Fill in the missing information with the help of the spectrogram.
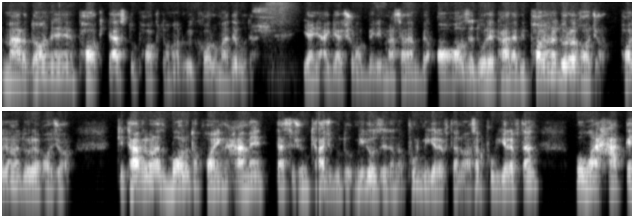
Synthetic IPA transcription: mæɾd̪ɒːnepʰɒːkʰd̪̥æst̪opʰɒːkʰd̪̥ɒ̰ːmæ̰nruːjekʰɒːɾumæd̪e̞buːd̪ænd̪̥ | jæniːʔæɟæɾʃomɒːbe̞d̪iːd̪mæsælænbeʔɒːɣɒːze̞d̪oːɾejepʰælæ̰biːpʰɒːjɒːne̞d̪oːɾejeɣɒːd͡ʒɒ̰ɾpʰɒ̰ːjɒːne̞d̪oːɾejeɣɒːd͡ʒɒːɾ | cʰe̞t̪ʰæɣɾiːbænæzbɒːlɒːt̪ʰɒpʰɒːjiːnhæme̞d̪̥æst̪eʃuncʰæd͡ʒbuːd̪omiːd̪oziːd̪æno̞̰pʰuːlmiːɟe̞ɾe̞ft̪ænoʔæ̰sænpʰuːlɟe̞ɾe̞ft̪æn | beonvɒːnehæɣːe

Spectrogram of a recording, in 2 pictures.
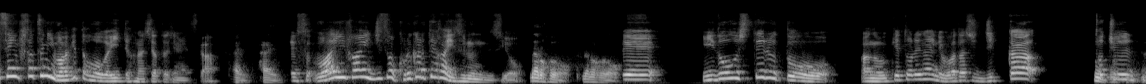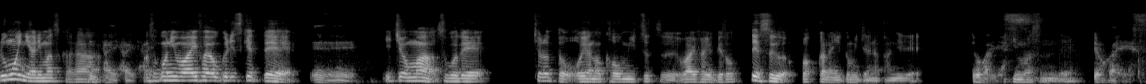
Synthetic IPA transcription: sẽ̞ɰ̃ɸɯ̟̥t̪at͡sɨɲ̟iβaɡe̞t̪aɦo̞ːɡaiːt̪ːeɦanaɕid̪at̪ːad͡ʑanaid̪eska̰aiaid̪esoβaiɸaid͡ʑit͡sɨβako̞ɾe̞kaɾat̪e̞ɦais̬ɨɾɯ̟̃nd̪e̞sɨjo̞̰naɾɯ̟ɦod̪o̰naɾɯɦod̪od̪e̞ | id̪o̞ːɕi̥t̪e̞ɾɯ̟t̪o̞ | ano̞ɯ̟ke̞t̪o̞ɾe̞naid̪eaβat̪aɕid͡ʑikːa | t̪o̞t͡ɕɨːɾɯmo̞iɲ̟iaɾʲimas̬ɨ̥kaɾahajhaasoko̞ɲ̟iβaiɸaiokɯ̟ɾʲit͡sɨ̥ke̞t̪e̞e | it͡ɕio̞ːmaːso̞ko̞d̪e̞ | t͡ɕoɾot̪ːo̞ʔojano̞kao̞mʲit͡sɨt͡sɨβaiɸaiɯ̟ke̞t̪o̞t̪ːe̞s̬ɨɡɯ̟βakːanaikɯ̟mʲit̪ainakãɲ̟d͡ʑid̪e̞̰ | jokaid̪esimasɨ̃nd̪e̞̰jokaid̪es

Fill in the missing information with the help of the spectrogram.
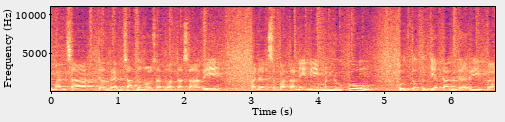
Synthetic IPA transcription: mansak̚danrɛmsat̪unɔlsat̪uat̪asɦaɾi | padakə̥səmpat̪aniniməndukʊŋ | unt̪ʊkːəɡiat̪andaɾiba

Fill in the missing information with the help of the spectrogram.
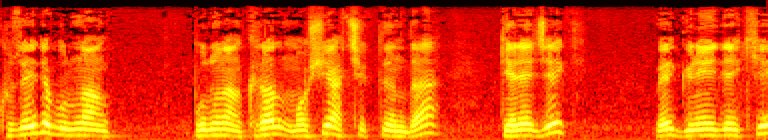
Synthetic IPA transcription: kʰuzejd̪ɛbunan | bulˠunankʰɯɾalˠmo̞ʃijaht͡ʃʰɯk̚t̪ʰɯːnd̪a | ɟ̥e̞lʲed͡ʒɛc | vɛɟynejd̪ecʰi

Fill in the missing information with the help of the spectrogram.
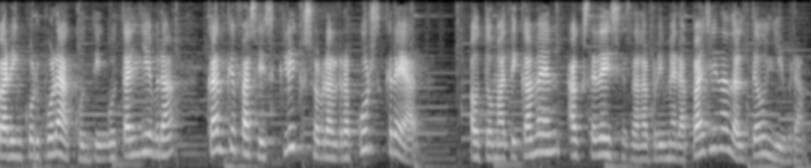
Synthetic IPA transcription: pəɾiŋkuɾpuɾakunt̪iŋɡut̪əlʎiβ̞ɾə | kalkəfasiskliksoβɾəːlˠrəkurskɾea̰t̪̚ | əwt̪umat̪ikəmenə̰ksəðɛʃəzələpɾimeɾəpaʒinəðəlˠt̪ewʎiβɾə

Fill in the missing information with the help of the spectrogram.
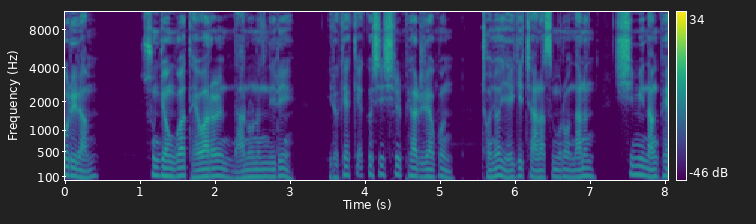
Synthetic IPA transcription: oɾiɾam | sʰuŋɡjʌŋɡwate̞waɾɯɭnanunɯnːiɾiː | ɾʌkʰe̞k͈e̞k͈ɯɕʰiɕʰiɭpʰeɦaɾiɾjaɡon | t͡ɕʌɲʌje̞ɡid͡ʑʰianas͈ɯmɯɾonanɯn | ɕʰiminaŋpʰe

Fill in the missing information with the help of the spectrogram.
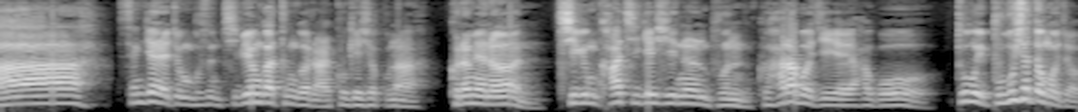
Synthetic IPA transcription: a | sʰeŋɡʌnet͡ɕomːusʰɯnt͡ɕibjʌnɡatʰɯnɡʌɾɯɭaɭkʰoɡe̞ɕ̬ʰʌt̚k͈una | kɯɾʌmjʌnɯnt͡ɕiɡɯmkat͡ɕʰiɡe̞ɕ̬ʰinɯnpunkɯɦaɾabʌd͡ʑiɦaɡotuipubuɕ̬ʰʌt͈ʌnɡʌd͡ʑo̰

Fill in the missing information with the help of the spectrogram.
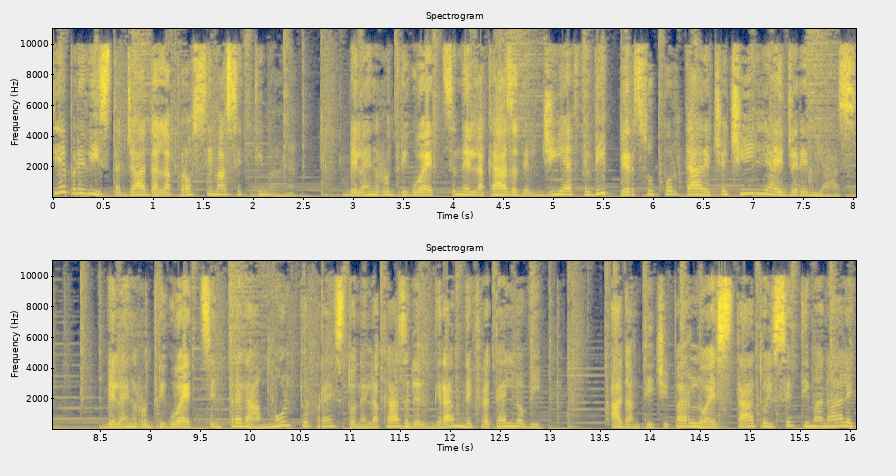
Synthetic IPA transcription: siɛpːɾevist̪ad͡ʒad̪alːapɾɔsːimaset̪ːimaːna | belɛnrod̪ɾiɡwɛt̪snelːakaːzad̪eld͡ʒiɛfːevipːersupːort̪aːɾet͡ʃet͡ʃiːljaed͡ʒeɾenias | belɛnrod̪ɾiɡoɛt̪sent̪ɾeɾamːolt̪opɾɛst̪onelːakaːzad̪elɡɾand̪efɾat̪ɛlːovipː | ad̪ant̪it͡ʃiparloɛst̪aːt̪oilset̪ːimanaːle

